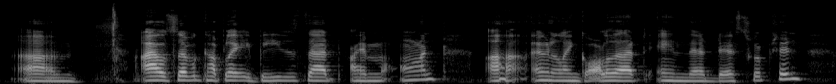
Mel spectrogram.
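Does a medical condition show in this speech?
Yes: spinocerebellar ataxia type 2, SCA2; tongue.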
